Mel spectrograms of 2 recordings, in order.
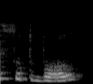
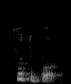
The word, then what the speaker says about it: футбол: впливом дзвінкого сусіда з у слові футбол тлухий під впливом би дзвінкого звучить як парний йому д футбол але в українській мові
